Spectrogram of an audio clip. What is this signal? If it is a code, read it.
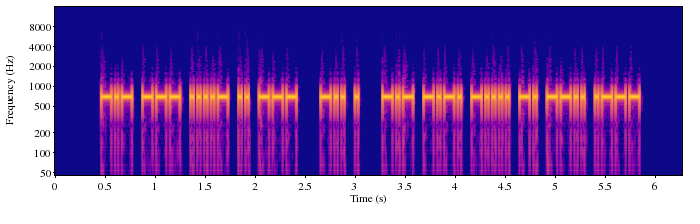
Morse code, heard as a keyed tone, about 36 wpm, 700 Hz. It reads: KO4IO DE KC6NZJ
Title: USA Callsign DE Callsign 35wpm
